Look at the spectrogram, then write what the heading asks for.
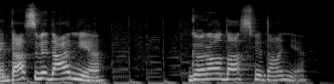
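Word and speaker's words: до свидания: Das Svidanya! That is exactly how you say it. Das Svidanya.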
